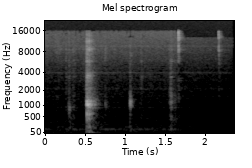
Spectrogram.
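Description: Three faint, short clicks about half a second apart, the first the loudest.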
